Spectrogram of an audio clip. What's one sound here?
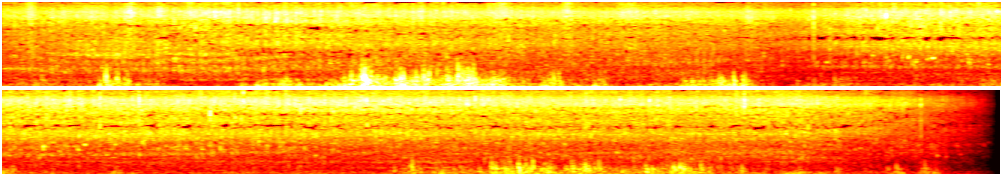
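Wind gusts outdoors and rustles the tall grass.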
